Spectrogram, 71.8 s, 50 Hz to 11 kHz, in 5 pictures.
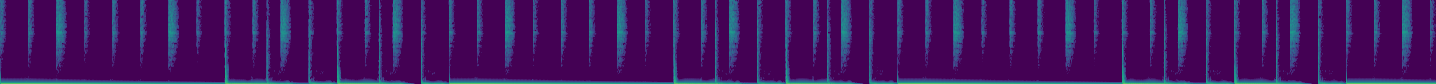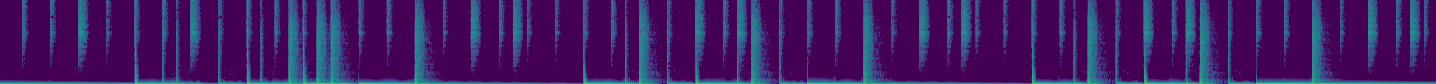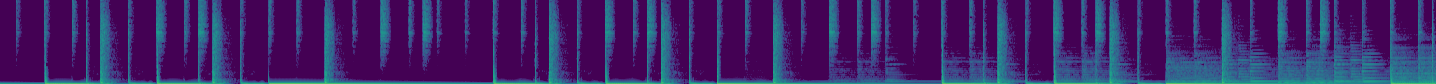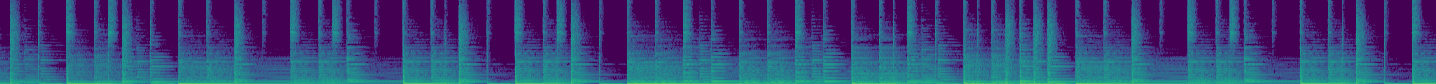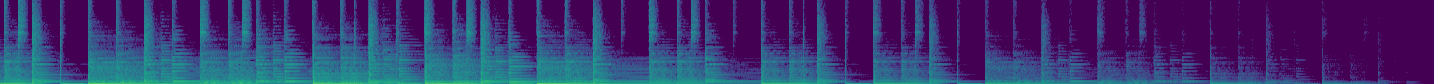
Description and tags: On Road mini beat 1
thump, drum, rap, thumping, hip-hop, piano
